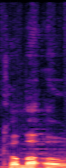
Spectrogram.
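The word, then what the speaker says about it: Kommo-o: And here's Como-O. I never know how to pronounce that. I keep wanting to say Como. And yeah, Como-O is pretty much how it is. It's like Susano-O from other series.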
